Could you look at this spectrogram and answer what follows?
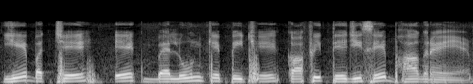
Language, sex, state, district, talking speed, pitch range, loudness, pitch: Hindi, male, Haryana, Rohtak, 140 wpm, 125-150 Hz, -13 LUFS, 135 Hz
